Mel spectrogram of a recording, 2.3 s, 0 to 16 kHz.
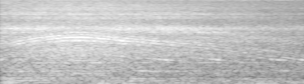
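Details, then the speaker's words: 2005 GMC Envoy, 4.2 L inline-six Vortec: a high, thin whine sweeping slightly in pitch over the engine, first thought to be low power steering fluid, persisting after a fluid flush; failing idler pulley bearing, fixed by replacement. "just to recap here we bought this SUV and it had a whining sound that I thought was just low power steering fluid it sounded something like this"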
